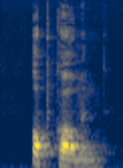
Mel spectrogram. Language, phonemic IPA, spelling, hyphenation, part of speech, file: Dutch, /ˈɔpˌkoː.mə(n)/, opkomen, op‧ko‧men, verb, Nl-opkomen.ogg
- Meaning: 1. to come up, to rise 2. to stand up for 3. to come on (i.e. a stage)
